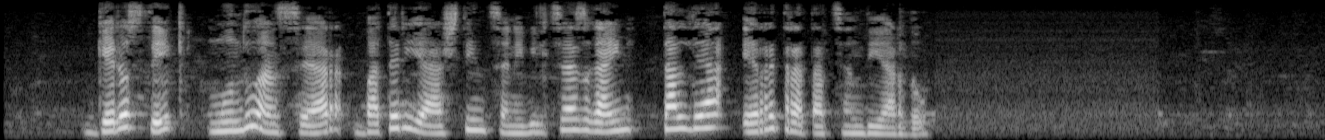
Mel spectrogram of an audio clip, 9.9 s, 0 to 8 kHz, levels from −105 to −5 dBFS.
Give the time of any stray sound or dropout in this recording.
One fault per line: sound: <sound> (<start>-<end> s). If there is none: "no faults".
no faults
